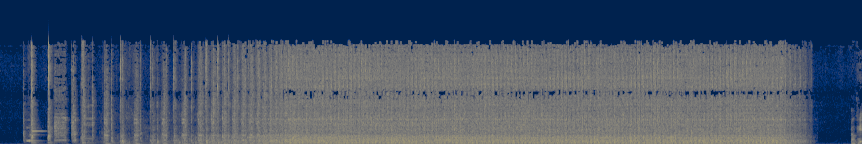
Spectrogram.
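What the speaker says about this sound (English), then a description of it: "And now we'll just sew our seam." A sewing machine stitches a fabric seam, starting with a few short bursts before settling into a loud, steady rapid whirring run that stops abruptly near the end.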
